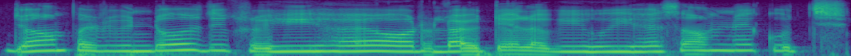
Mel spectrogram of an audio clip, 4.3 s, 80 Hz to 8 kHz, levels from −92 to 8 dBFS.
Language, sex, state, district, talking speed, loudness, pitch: Hindi, female, Himachal Pradesh, Shimla, 185 wpm, -14 LUFS, 250 Hz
